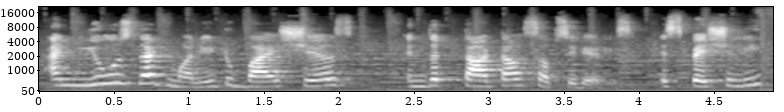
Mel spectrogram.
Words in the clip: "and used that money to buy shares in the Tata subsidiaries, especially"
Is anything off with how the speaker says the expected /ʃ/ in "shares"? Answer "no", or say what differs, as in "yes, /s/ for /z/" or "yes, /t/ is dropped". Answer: no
